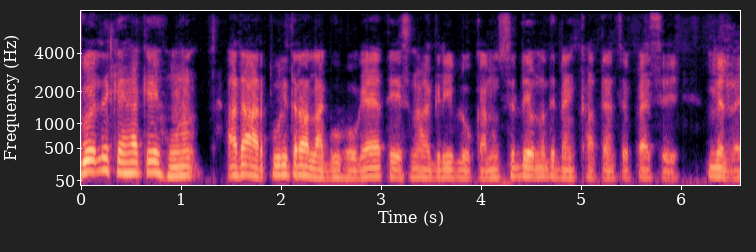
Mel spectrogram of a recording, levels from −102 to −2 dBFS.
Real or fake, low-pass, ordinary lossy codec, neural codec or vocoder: fake; none; none; codec, 16 kHz, 8 kbps, FreqCodec, smaller model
